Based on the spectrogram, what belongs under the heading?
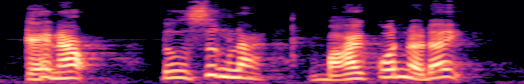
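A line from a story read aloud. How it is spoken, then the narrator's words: Barking shout. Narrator (Vietnamese): Mã Vinh quát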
